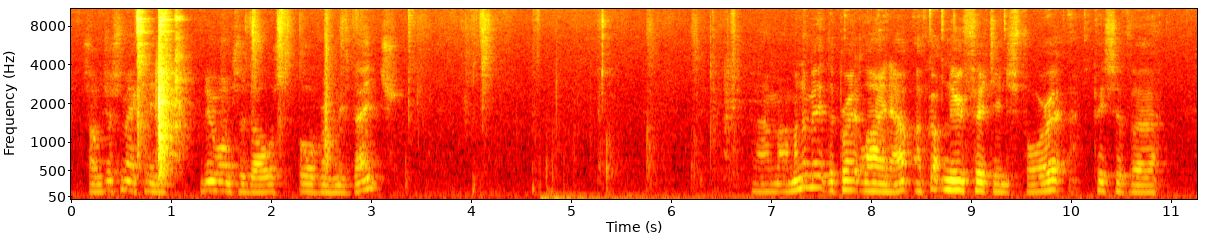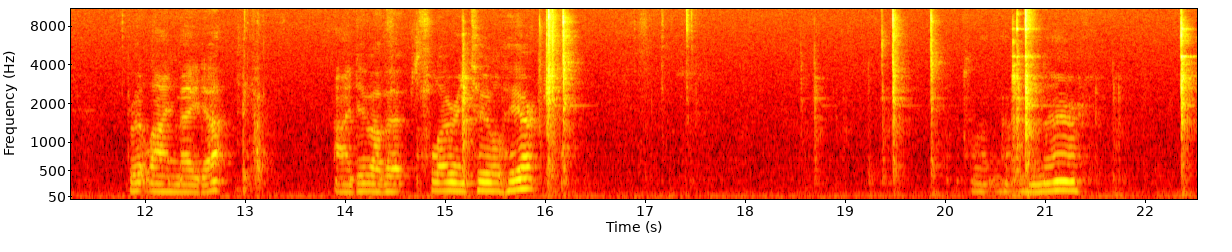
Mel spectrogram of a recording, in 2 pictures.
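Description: An elderly man talks calmly and closely, as if explaining.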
